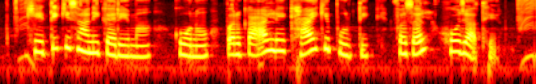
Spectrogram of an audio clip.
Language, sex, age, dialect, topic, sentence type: Chhattisgarhi, female, 25-30, Central, agriculture, statement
